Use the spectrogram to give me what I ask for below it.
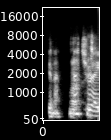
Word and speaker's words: Naturae: Some people call it Naturae, Naturae. Naturae is how I prefer to call it.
